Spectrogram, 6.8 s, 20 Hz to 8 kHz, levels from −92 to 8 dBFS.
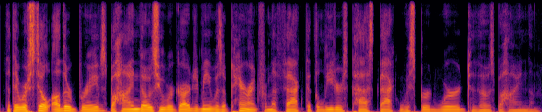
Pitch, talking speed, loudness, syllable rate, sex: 115 Hz, 240 wpm, -18 LUFS, 6.5 syllables/s, male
